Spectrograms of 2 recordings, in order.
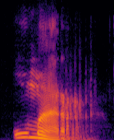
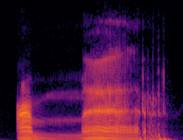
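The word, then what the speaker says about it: عمار: tulisan Amr dan Umar kalau Umar dia tidak pakai Alif sekali Jadi kalau ada main meme rok saja tanpa alifka kita bacanya Omar Romero tapi kalau ada alifnya dibacanya Amar ya install perhatikan ini Amar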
